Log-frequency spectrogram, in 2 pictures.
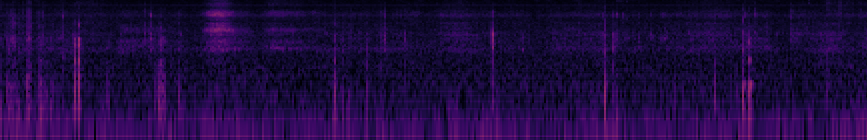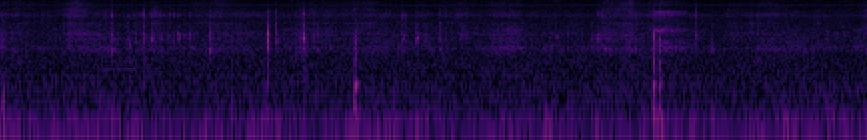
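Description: Wind rumbling on the microphone while moving down a snow slope, with irregular sharp crunches and knocks about once a second, the loudest about halfway through and near the end.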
